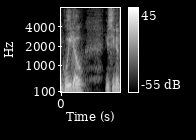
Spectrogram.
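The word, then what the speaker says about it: Guaidó: One of these damn puppets that one of my other subscribers, put me up on how to correctly pronounce his name, Guido.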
